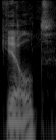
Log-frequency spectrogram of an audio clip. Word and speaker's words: gelt: guilt how do you how do you spell that g e l t okay I thought you said gu i l t like I'm guilty no guilt hanuk guilt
